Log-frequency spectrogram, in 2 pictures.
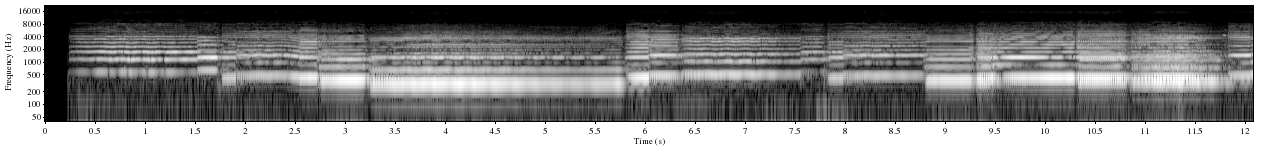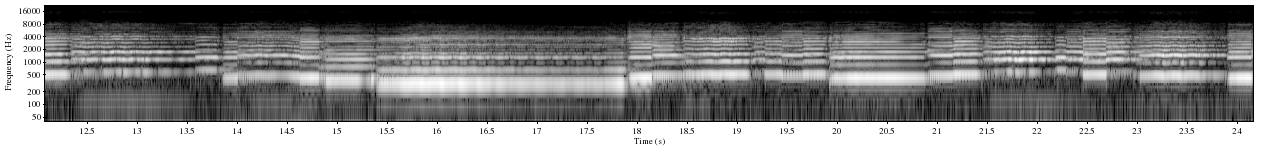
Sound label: Fiddle Version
